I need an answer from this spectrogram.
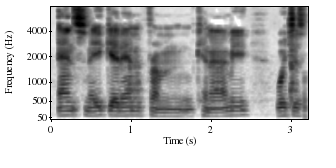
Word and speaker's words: Konami: And since, Konami, yeah, let's say it properly, Konami is a Japanese company as well as Square Enix, it makes me think maybe Snake could possibly be announced.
